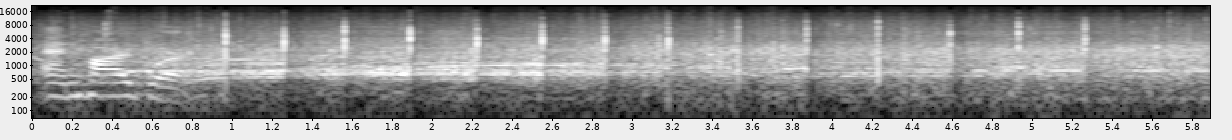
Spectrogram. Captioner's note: audience cheers and applauds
